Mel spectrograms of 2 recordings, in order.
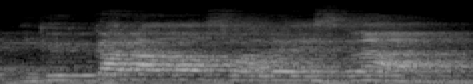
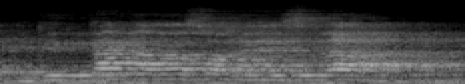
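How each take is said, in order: The two takes are said the same way.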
